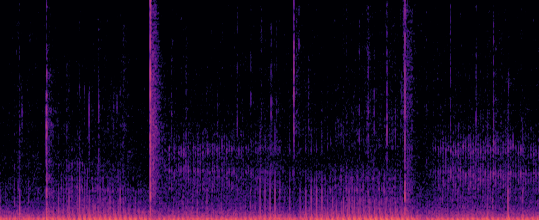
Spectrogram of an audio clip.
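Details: Close, rich purring of a sleeping cat, a dense low rumble with a brief dip near the end, accompanied by soft fireplace crackles.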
